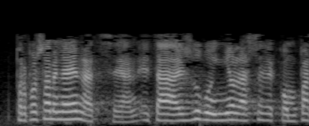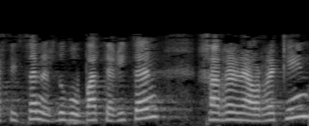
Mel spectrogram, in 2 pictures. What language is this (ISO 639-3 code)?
eus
